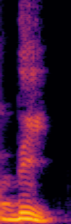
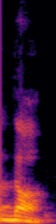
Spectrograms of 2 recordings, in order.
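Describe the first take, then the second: First: The vowel is a long 'ee' sound. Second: The vowel is a short 'uh' sound. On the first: "इसको पढ़ूंगा दी" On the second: "इसको मैं पढ़ूंगा द"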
